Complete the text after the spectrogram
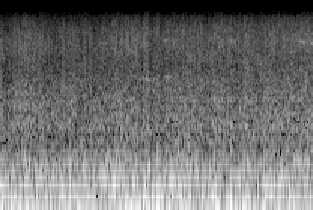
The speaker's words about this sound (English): So we're coming by a little waterfall here, is what you're hearing now.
